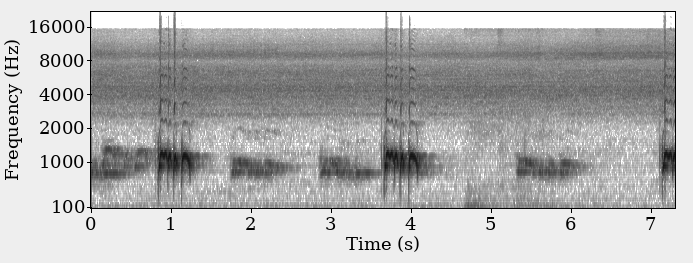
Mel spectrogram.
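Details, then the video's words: Local zebra dove, a frequent singer, used as a lure to make other doves answer: mellow low cooing phrases, each opening with a bright stuttered burst of three notes and trailing into level hums, repeated roughly every three seconds. "Suara Pancingan Burung Perkutut Pikat Paling Bagus Supaya Bunyi"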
